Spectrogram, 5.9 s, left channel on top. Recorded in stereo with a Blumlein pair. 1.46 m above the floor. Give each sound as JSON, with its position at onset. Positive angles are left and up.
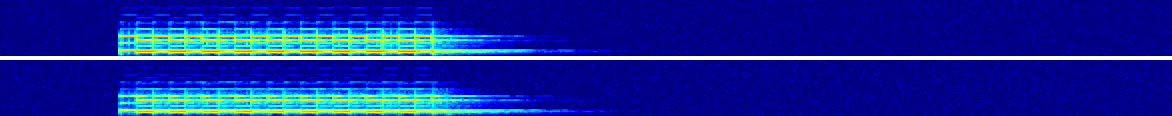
{"t": 0.6, "sound": "a doorbell", "azimuth_deg": 70, "distance_m": 0.6}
